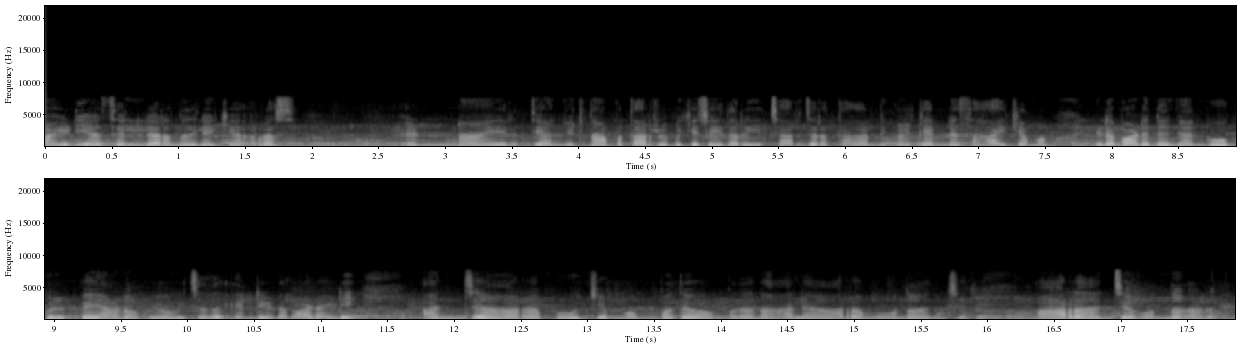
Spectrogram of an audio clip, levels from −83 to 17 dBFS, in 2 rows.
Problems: continuous background conversations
